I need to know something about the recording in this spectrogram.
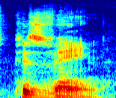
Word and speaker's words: Psvane: and and she said this is how it's pronounced it's pisan so pisane is the name of the company these are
